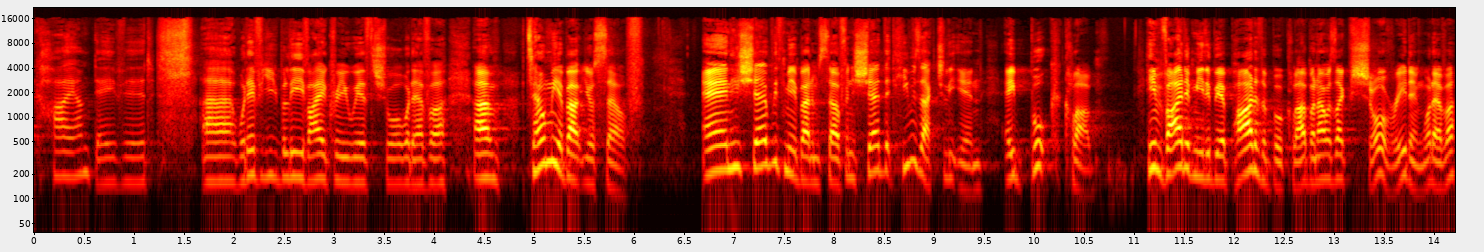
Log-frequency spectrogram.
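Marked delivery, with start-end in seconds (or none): 0.0-6.1 mild, meek, gentle voice. Recalling approaching a man he knew little about, retelling a gentle meek greeting. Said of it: "I went up to him so gentle".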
